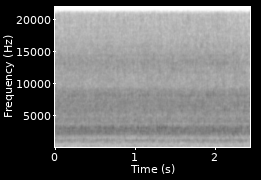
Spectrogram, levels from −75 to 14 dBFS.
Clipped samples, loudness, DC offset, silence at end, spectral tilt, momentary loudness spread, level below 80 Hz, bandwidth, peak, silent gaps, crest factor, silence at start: under 0.1%; -18 LUFS; under 0.1%; 0 s; 3 dB/octave; 0 LU; -72 dBFS; over 20 kHz; -8 dBFS; none; 14 dB; 0 s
